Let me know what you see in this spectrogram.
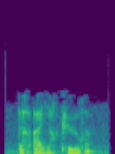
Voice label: "eier kueche", alsace

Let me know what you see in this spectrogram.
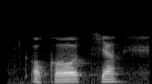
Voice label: "akacie", Alsace; vin; acacia

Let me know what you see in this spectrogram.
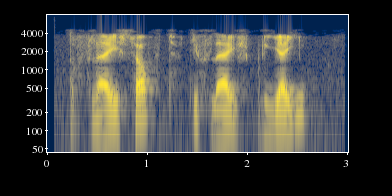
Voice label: "fleischsaft", Alsace; vin; jus de viande

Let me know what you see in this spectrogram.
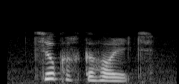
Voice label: "zuckergehalt", Bas Rhin; vin; teneur en sucre

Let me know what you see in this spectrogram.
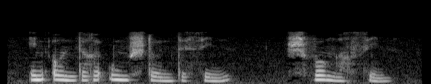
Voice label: "schwanger", Bas Rhin; medecine; enceinte être

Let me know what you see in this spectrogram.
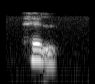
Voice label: "hell", alsace; meteo

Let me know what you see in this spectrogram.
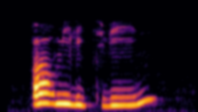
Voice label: "armilittwin", Bas Rhin; vin

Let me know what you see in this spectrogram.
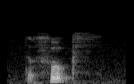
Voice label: "fuchs", alsace

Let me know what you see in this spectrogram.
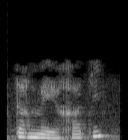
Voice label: "meerretti", alsace

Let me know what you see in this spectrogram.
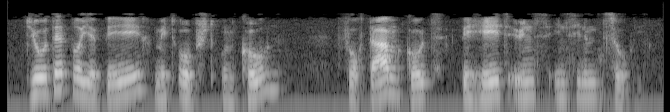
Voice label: "judde", Bas Rhin; les juifs font de la bière avec des fruits et du blé, que Dieu dans sa colère nous en prés

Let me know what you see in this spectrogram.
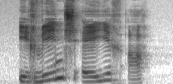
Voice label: "winsch", alsace

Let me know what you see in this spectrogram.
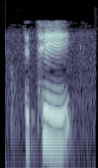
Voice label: "tee", Bas Rhin; infusion; vin

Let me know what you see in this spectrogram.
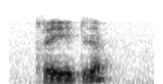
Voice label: "reetle", alsace

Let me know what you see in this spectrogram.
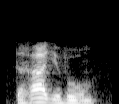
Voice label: "rajewurm", alsace; peche

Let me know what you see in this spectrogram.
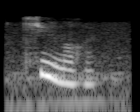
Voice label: "zuemache", alsace

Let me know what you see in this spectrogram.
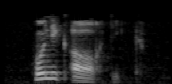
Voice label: "honigartig", alsace; vin; miel

